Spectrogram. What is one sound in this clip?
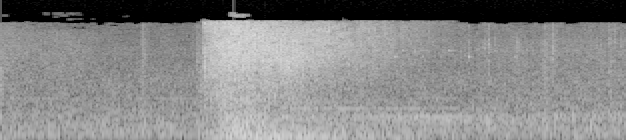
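A bonfire ignites with a sudden loud whoosh.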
